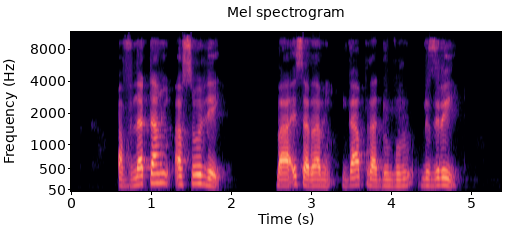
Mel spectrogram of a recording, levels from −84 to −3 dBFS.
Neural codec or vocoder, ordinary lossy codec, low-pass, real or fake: autoencoder, 22.05 kHz, a latent of 192 numbers a frame, VITS, trained on one speaker; Opus, 24 kbps; 9.9 kHz; fake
